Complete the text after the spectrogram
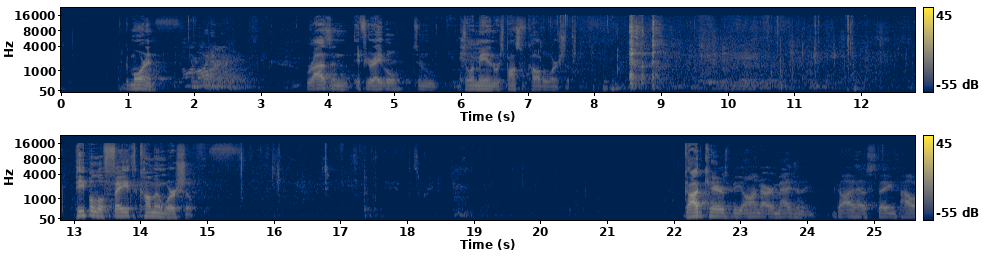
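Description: A man speaks calmly into a microphone, with pauses, in a large echoing room.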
